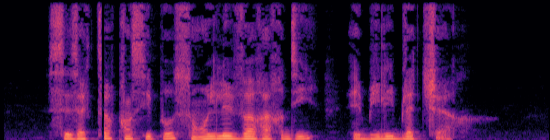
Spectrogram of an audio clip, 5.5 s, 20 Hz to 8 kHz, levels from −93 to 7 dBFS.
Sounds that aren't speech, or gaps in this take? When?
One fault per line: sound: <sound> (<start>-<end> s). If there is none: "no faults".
sound: dropout (1.0-1.0 s)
